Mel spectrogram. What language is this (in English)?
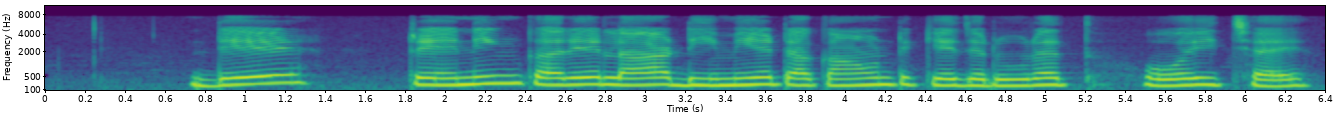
Magahi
